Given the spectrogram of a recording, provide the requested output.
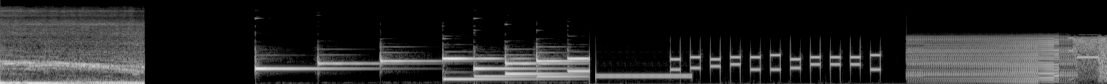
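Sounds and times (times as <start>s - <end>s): hiss: 0.0s - 1.5s
touch-tone dialing beeps: 5.8s - 8.8s.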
